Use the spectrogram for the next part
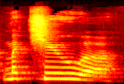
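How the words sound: It is said with a British accent.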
